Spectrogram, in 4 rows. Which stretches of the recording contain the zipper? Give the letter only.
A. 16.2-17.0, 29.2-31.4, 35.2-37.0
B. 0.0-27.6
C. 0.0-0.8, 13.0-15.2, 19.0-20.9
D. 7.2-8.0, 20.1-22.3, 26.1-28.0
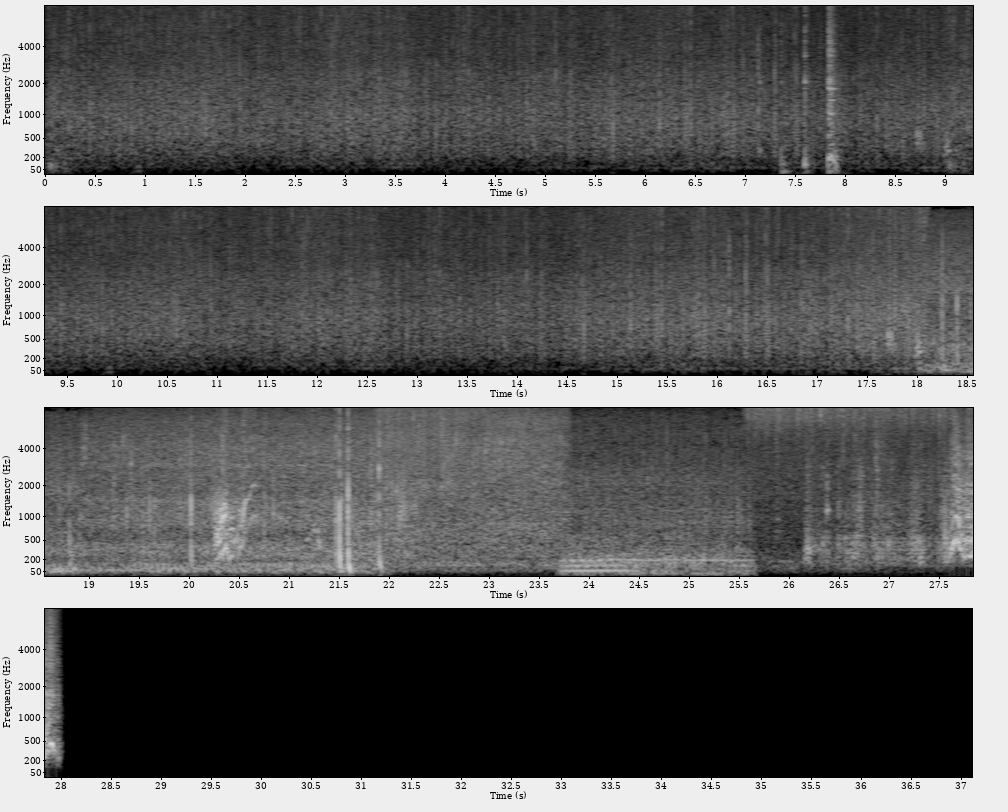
D.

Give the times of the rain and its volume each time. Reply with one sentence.
The rain can be heard from 0.0 to 27.6 s, getting louder.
